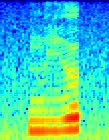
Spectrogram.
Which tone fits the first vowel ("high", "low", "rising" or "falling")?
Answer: rising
